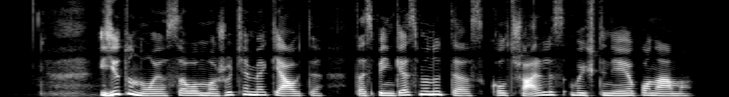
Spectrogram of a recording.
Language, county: Lithuanian, Tauragė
